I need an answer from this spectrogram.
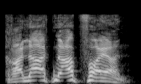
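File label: Voices Units Axis Grenadier attack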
